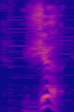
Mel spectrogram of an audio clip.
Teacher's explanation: That French /dʒ sound then continued to evolve into its current modern French sound /ʒ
